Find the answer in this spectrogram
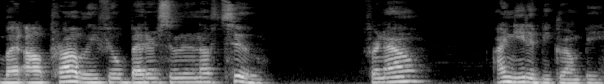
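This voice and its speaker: A put-on character voice at a middle pitch comes with long, frequent pauses on a very clean recording with a silent background. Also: moderate pace. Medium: read story. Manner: sulky, defensive.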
